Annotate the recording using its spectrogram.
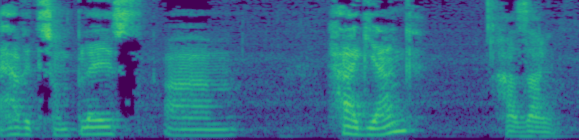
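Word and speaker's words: Hà Giang: Ha Giang. The GI is pronounced as a Z in Vietnamese. Okay. Well, in the north, if you're in Saigon, it will be pronounced. So Ha Giang.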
